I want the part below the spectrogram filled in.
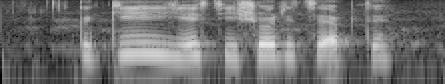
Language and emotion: Russian, neutral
